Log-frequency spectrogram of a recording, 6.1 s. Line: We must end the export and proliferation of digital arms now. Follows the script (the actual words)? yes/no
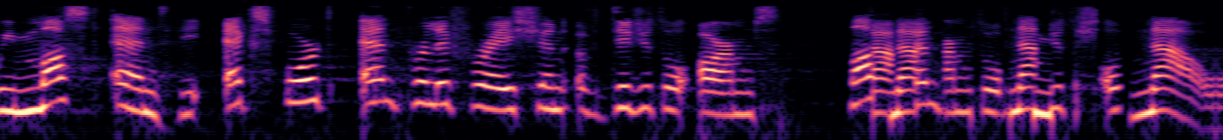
no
